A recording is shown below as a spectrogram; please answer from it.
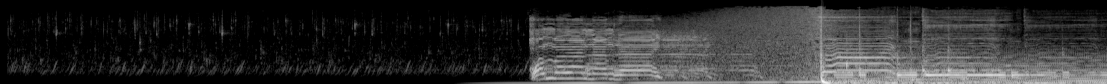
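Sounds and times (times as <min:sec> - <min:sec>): water trickling and bubbling: 0:00.0 - 0:08.6.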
